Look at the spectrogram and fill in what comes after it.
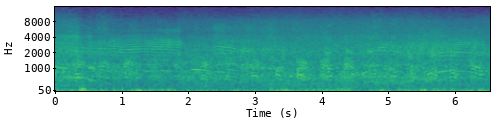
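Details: Seaside rocks at Cape Cross on the Skeleton Coast crowded with Cape fur seals: several bleating, sheep-like harmonic calls overlapping one another against a continuous wash of ocean surf.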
